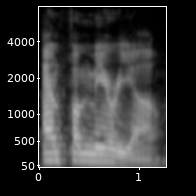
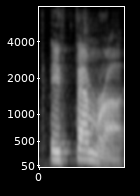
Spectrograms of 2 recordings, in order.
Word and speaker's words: ephemera: a entire lot of emperia did I actually say it right for once ephemera no I didn't it's ephemera It's Paper Products EPA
